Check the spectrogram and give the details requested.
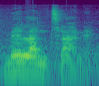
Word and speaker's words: melanzane: Melanzane.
